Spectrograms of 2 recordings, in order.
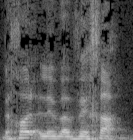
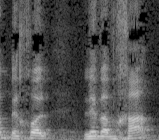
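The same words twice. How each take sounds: First: Levavecha with a clear e before -cha; shva voiced. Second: Levavcha, no vowel before -cha; shva dropped. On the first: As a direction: sound the e in Levavecha. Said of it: "la fin". (Levavecha avec le e prononcé) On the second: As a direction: swallow the e in Levavcha. (Levavcha sans voyelle) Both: Shown as a demonstration.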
